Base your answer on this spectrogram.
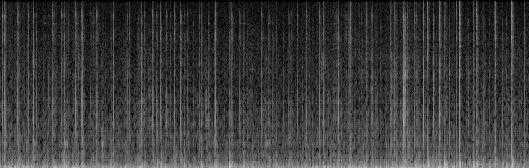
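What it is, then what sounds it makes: Metal key tapped with fingernails. Fingernails tap quickly on the bow and blade of a small, solid metal door key held in the other hand. The result is a fast, dense patter of short, bright clicks that die away almost instantly, over a steady low rumble.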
